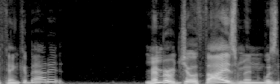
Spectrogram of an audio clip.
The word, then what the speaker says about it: Theismann: go ahead and be Joe Heisman Theisman because it rhymes with Heisman and maybe improves your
